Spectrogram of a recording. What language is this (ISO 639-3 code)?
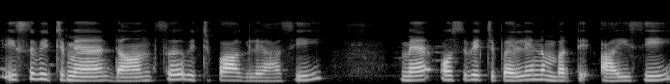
pan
